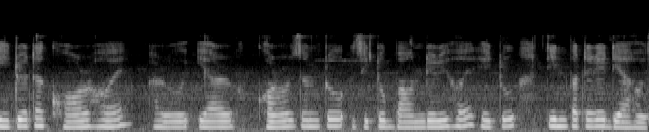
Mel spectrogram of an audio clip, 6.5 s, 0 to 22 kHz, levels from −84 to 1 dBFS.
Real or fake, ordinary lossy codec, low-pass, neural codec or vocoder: real; none; 7.2 kHz; none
